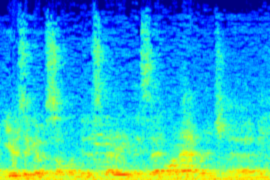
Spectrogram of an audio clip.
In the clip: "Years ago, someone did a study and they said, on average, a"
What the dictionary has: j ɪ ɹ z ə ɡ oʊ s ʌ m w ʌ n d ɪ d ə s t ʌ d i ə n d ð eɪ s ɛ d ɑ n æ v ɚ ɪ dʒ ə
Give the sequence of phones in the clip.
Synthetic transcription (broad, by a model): j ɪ ɹ z ə ɡ oʊ s ʌ m w ʌ n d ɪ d ə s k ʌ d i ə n ð eɪ s ɛ d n æ v ɚ ɪ dʒ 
